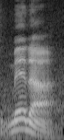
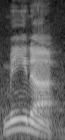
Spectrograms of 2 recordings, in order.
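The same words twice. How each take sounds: First: The first vowel is short, like 'min'. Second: The first vowel is long, like 'mean'. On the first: This matches the name spelled with two Ns. The speaker calls it wrong. "Two N's" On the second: This matches the name spelled with one N. The speaker calls it right. "One N"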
